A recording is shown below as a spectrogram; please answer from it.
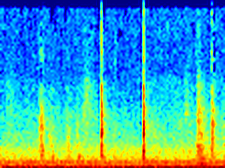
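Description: Faint computer keyboard clicks, about five key presses in two seconds, as a PDF is paged back page by page.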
